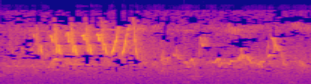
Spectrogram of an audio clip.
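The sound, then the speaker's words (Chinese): A honeyguide bird chirps in quick, high-pitched twittering bursts as it flies through a dense forest in Africa, busiest in the first half and then continuing as lighter, scattered chirps. No voices are heard. “在非洲一片茂密的树林里，有一只小鸟叽叽喳喳地飞着。”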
